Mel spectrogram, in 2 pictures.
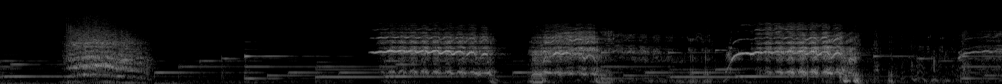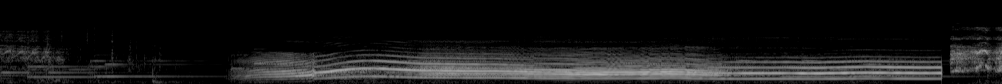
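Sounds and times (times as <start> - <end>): soft background music: 0.0 - 20.0
horse neighing: 0.6 - 1.6, 3.7 - 8.7, 9.6 - 10.6
long rising animal call: 0.6 - 1.6, 12.3 - 19.5.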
